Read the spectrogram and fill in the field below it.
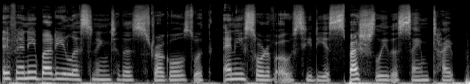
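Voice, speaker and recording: Room echo can be heard around this woman as she speaks at a medium speed. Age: 20s. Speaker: podcast host. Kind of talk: personal monologue.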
